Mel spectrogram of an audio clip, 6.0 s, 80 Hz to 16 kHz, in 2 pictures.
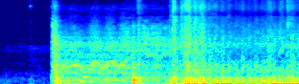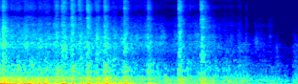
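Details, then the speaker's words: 1968 Dodge W200 Power Wagon, 383 big-block V8, fed from a gas bottle: brief crank, then catches and runs roughly with deep uneven rumble that fades; no oil pressure reading at first start. "I got nothing on the oil pressure gauge no all right well hey it fired"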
